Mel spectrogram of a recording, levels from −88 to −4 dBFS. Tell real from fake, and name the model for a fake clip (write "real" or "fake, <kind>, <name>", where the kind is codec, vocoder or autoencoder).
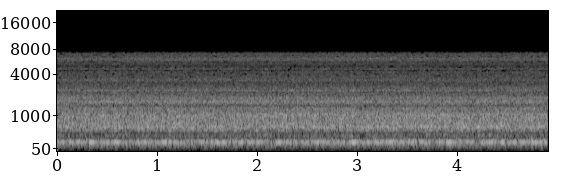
real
